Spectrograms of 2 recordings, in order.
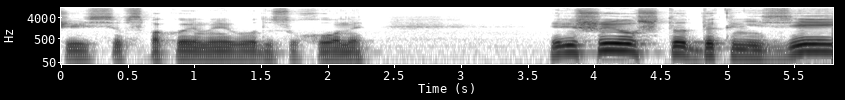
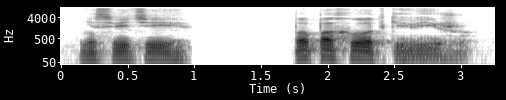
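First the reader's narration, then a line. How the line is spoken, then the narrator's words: Muffled, host. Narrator (Russian): глухо сказал хозяин дома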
